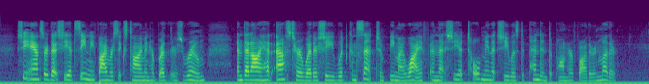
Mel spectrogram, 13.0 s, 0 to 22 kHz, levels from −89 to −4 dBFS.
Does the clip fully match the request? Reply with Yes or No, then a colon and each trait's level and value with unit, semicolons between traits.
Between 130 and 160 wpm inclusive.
No: average, 200 wpm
